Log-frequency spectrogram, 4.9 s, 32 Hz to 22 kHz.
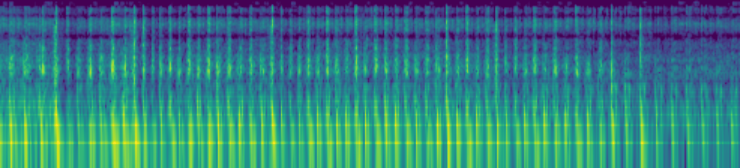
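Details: Small petrol engine idling after a cold start in mild weather, having sat 2-3 hours, started on choke with a little throttle; an even, quick putter with no misses or knocks. It is idling cleanly and running good.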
